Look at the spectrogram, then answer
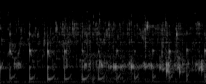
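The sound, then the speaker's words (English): Freemark Abbey Sauvignon Blanc 2018 white wine glugs steadily from a freshly opened bottle into a glass, a quick rhythmic gurgle of about a dozen pulses, clear with no voices over it. “And I'm going to pour us a glass.”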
